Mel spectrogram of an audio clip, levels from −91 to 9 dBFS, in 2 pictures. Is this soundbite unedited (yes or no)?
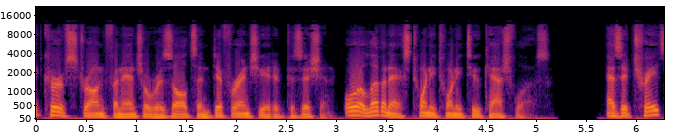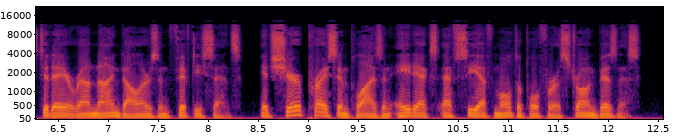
no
